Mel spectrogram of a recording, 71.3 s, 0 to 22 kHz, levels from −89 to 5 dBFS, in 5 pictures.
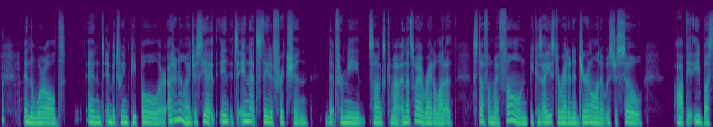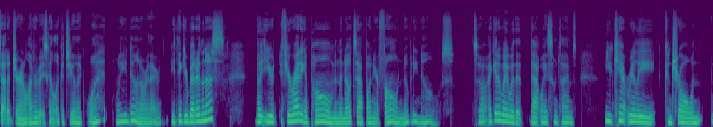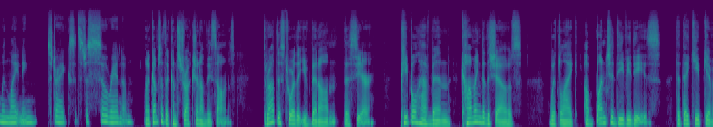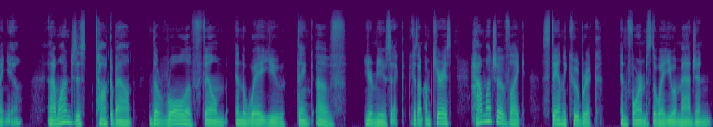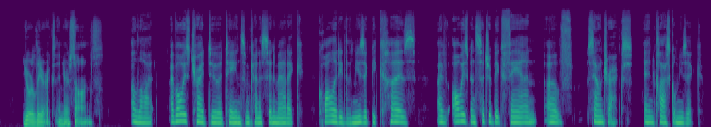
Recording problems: none

